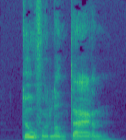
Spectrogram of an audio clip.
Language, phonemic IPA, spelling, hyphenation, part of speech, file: Dutch, /ˈtoː.vər.lɑnˌtaːrn/, toverlantaarn, to‧ver‧lan‧taarn, noun, Nl-toverlantaarn.ogg
- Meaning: 1. a magic lantern 2. an ugly person, a monster, in particular an ugly woman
